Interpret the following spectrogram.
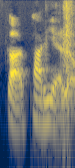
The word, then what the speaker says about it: Scarpariello: Scarpariello. I had to look it up to make sure I was pronouncing it perfectly, which I'm pretty sure I'm not.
